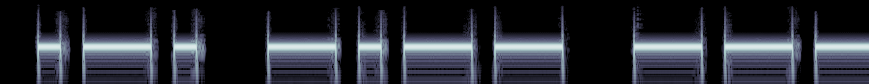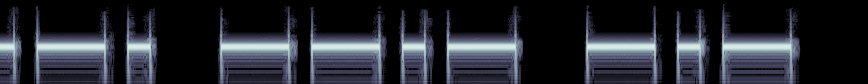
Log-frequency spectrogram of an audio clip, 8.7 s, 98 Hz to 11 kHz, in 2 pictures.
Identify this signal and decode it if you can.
Morse code, heard as a keyed tone, about 10 wpm, 800 Hz. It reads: RY9QK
